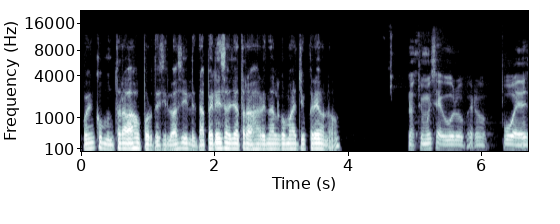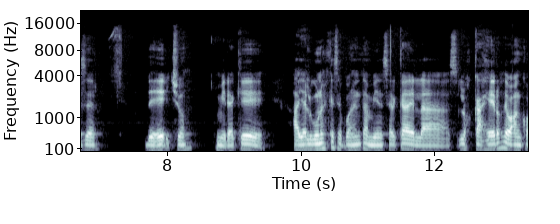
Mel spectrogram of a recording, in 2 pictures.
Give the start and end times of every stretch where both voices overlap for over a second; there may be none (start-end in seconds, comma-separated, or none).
none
